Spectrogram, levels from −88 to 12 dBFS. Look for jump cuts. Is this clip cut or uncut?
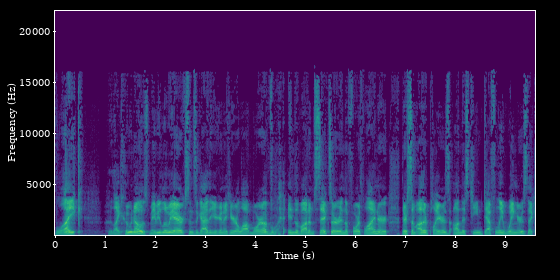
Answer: uncut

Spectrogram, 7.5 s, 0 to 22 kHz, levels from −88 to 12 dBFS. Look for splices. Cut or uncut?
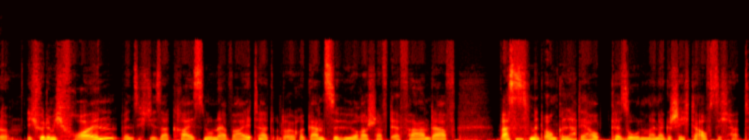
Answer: cut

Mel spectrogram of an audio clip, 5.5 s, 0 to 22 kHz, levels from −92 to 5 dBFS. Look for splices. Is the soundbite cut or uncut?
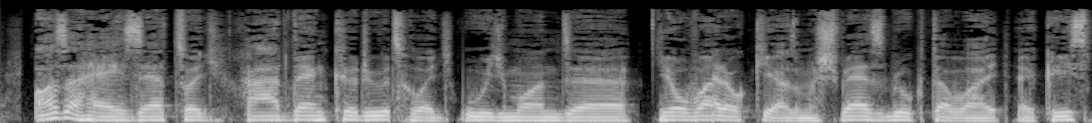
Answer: cut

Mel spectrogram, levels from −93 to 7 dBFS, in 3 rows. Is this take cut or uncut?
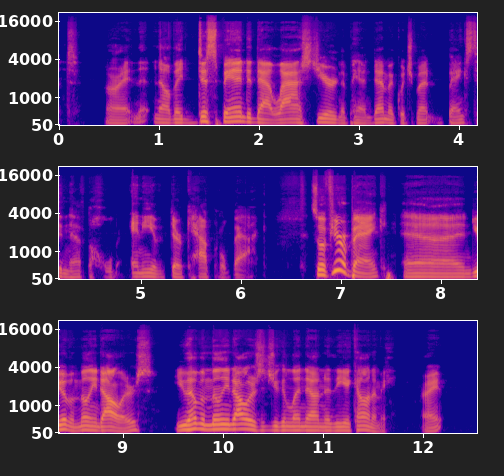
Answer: cut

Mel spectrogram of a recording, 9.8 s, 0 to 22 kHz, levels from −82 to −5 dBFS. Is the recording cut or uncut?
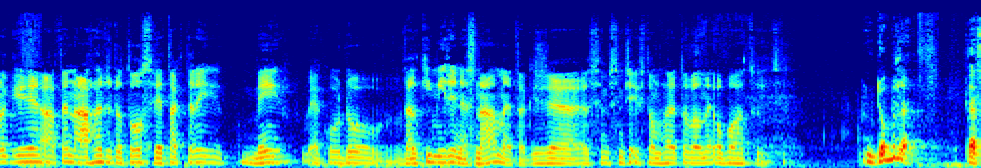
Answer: uncut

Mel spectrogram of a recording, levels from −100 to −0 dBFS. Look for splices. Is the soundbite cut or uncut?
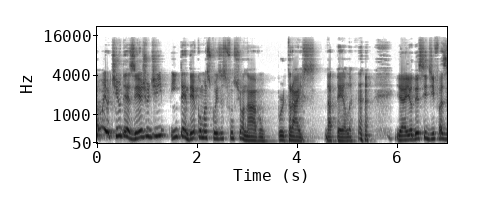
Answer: uncut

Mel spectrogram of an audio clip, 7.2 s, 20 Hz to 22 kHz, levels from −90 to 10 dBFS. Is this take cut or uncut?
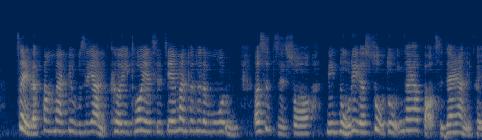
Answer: uncut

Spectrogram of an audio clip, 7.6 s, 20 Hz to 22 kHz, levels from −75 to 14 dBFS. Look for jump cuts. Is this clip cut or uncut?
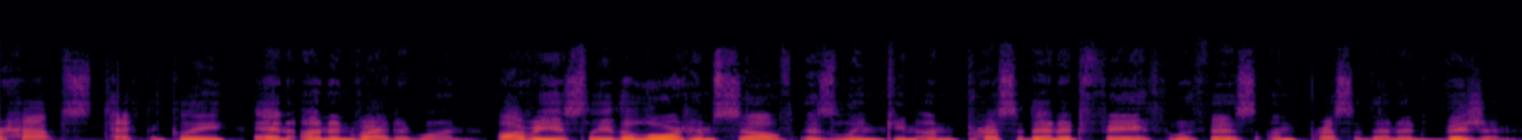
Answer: cut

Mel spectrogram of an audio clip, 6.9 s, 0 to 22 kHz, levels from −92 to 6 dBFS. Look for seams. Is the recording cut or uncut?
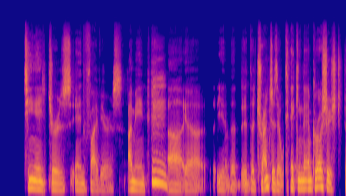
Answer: cut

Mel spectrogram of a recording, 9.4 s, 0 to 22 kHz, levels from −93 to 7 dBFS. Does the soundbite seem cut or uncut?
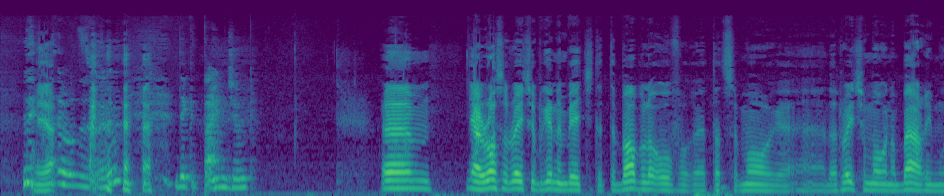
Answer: cut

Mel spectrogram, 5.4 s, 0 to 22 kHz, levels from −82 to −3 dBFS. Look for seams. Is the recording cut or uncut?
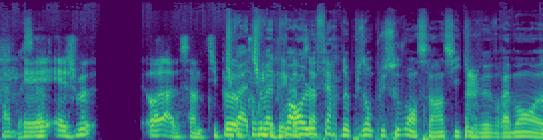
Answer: uncut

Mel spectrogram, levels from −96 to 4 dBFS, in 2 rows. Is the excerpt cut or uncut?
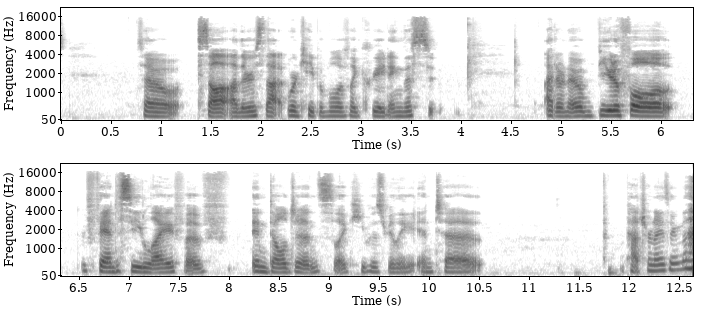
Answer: cut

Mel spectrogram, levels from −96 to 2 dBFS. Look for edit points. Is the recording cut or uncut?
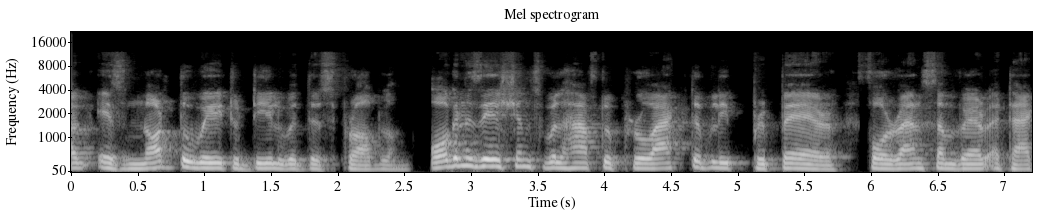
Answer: cut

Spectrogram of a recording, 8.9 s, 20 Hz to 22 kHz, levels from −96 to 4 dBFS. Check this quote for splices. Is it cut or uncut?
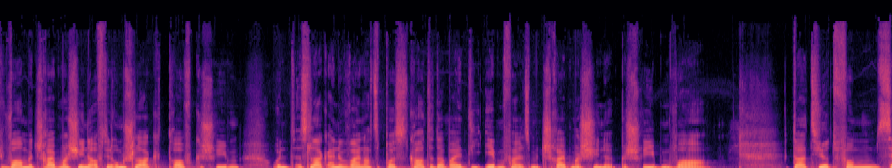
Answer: uncut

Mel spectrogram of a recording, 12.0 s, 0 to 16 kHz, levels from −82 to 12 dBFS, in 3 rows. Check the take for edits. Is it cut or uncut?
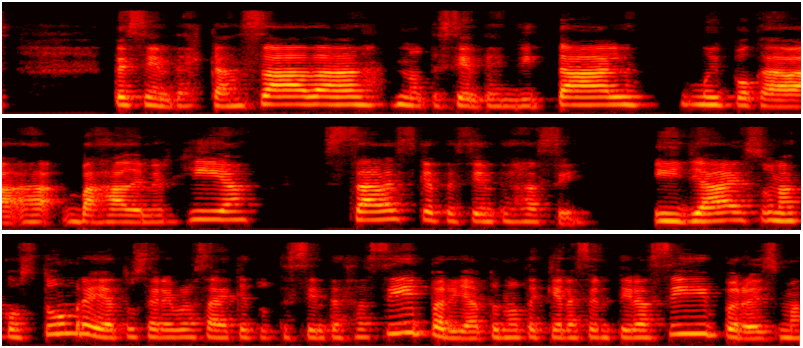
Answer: uncut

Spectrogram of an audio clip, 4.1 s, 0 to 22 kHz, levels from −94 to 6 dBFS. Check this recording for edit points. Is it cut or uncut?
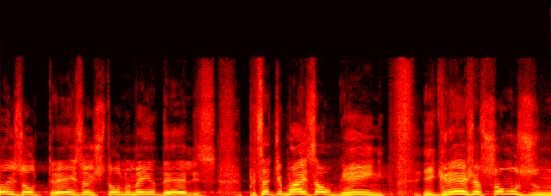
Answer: uncut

